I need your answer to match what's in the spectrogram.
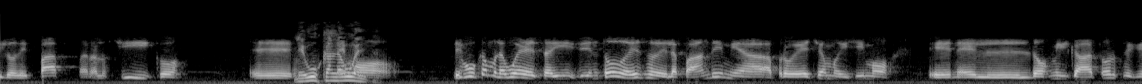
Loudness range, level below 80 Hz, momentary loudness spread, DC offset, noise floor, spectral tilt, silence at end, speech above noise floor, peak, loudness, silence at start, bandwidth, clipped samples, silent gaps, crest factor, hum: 2 LU; -56 dBFS; 8 LU; under 0.1%; -52 dBFS; -7.5 dB/octave; 0 s; 30 dB; -6 dBFS; -22 LUFS; 0 s; 7.6 kHz; under 0.1%; none; 16 dB; none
